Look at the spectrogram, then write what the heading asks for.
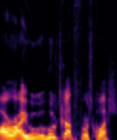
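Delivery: very loud, high-pitched, booming delivery.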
